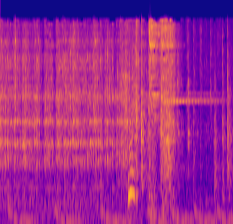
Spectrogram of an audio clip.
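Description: Toy spinning top whirring steadily as it spins in the centre hollow of a handheld plastic battle dish. About one and a half seconds in, the whir stops and a few clicks follow as the top leaves the dish.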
